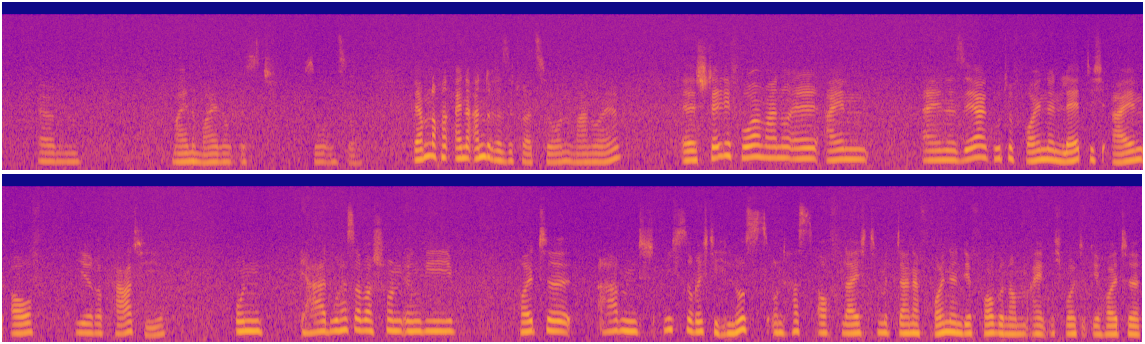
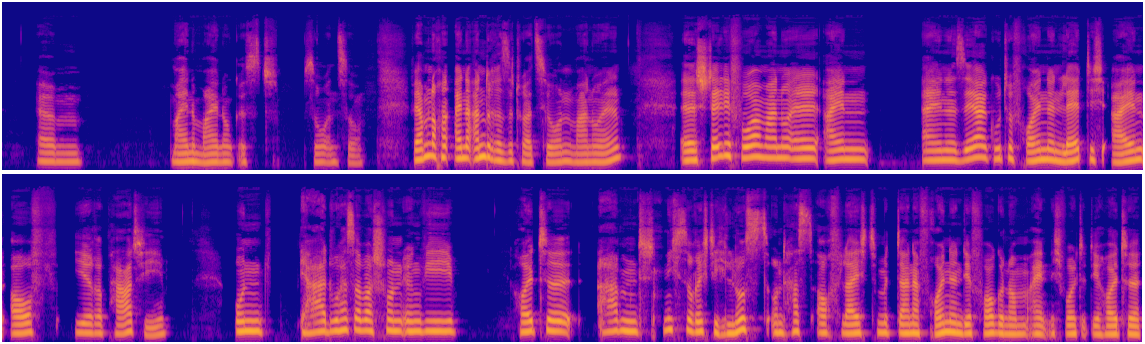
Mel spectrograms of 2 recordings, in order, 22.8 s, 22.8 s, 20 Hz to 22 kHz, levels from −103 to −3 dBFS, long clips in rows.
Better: second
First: hiss; noticeable; throughout; 10 dB below the speech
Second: none

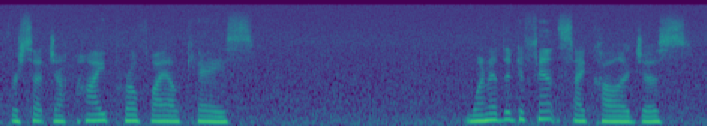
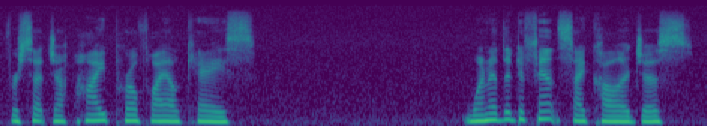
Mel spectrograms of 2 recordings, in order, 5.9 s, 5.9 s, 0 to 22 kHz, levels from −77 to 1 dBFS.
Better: second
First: hiss; loud; throughout; 9 dB below the speech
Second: hiss; faint; throughout; 20 dB below the speech

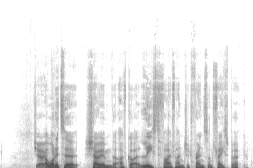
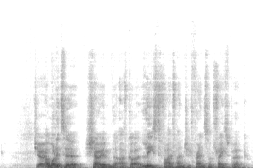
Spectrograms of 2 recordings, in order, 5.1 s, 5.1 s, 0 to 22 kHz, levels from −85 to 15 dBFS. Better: first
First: none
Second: off-mic speech; far // room echo; very slight; dies away in 0.3 s

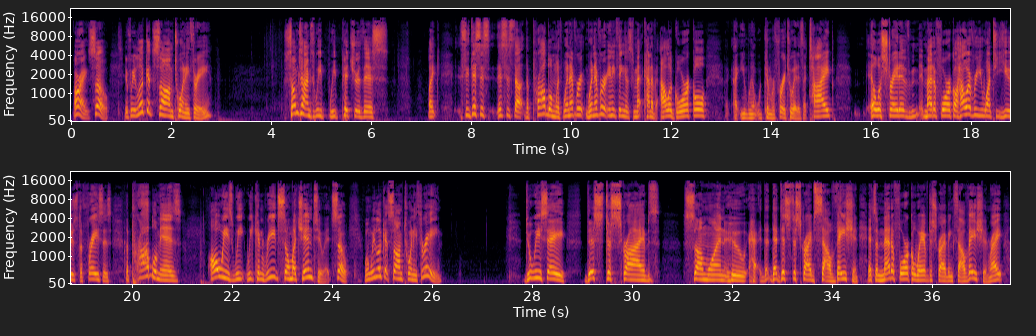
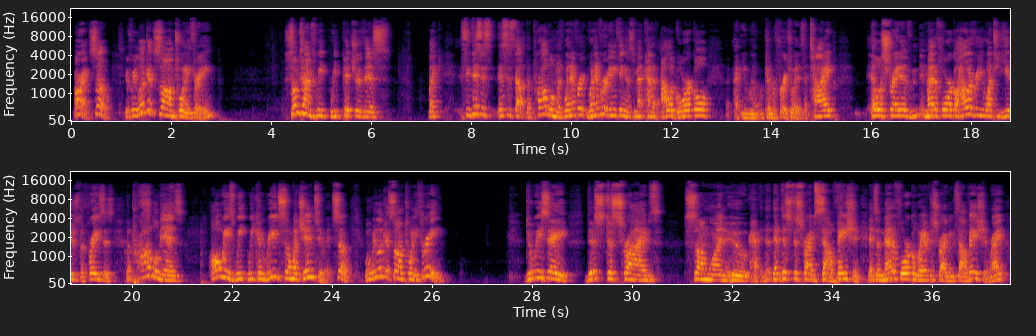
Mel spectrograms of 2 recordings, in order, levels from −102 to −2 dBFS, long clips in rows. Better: first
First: none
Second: off-mic speech; far // room echo; slight; dies away in 0.3 s

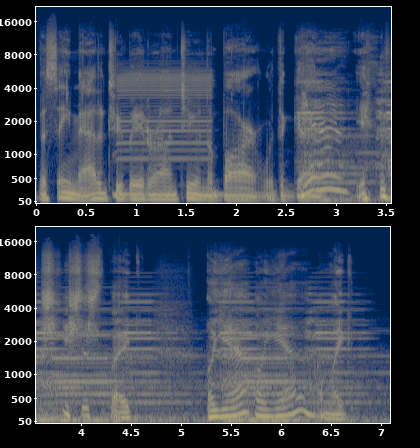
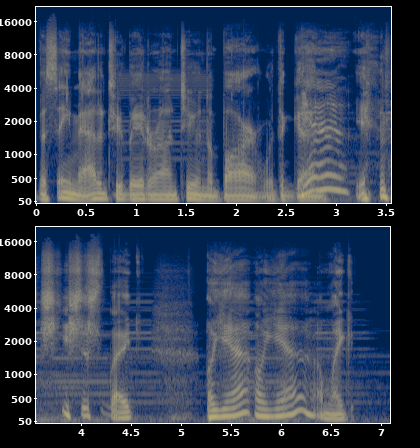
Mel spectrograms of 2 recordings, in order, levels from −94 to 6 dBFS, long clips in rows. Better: second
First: alarms or sirens; loud; throughout; 6 dB below the speech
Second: alarms or sirens; faint; throughout; 20 dB below the speech

